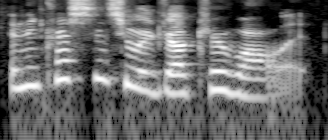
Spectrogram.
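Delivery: ordinary delivery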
